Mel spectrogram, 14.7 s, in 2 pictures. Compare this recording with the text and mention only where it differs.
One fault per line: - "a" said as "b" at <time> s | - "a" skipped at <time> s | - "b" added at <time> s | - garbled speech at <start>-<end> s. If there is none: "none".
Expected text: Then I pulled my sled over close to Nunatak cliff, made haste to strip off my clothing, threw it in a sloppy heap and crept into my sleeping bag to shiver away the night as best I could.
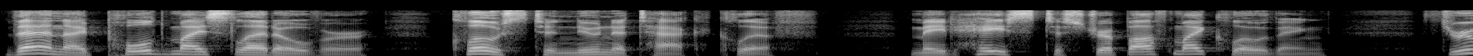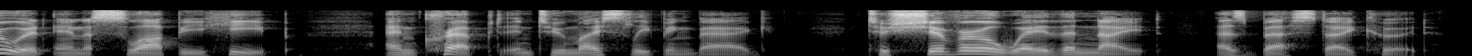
none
